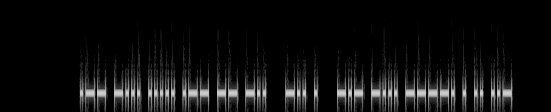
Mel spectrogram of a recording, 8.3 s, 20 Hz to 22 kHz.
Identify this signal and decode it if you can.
Morse code, heard as a keyed tone, about 28 wpm, 700 Hz. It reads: WB5WMD DE KB9EIU
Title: USA Callsign DE Callsign - 6 Characters - 28wpm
